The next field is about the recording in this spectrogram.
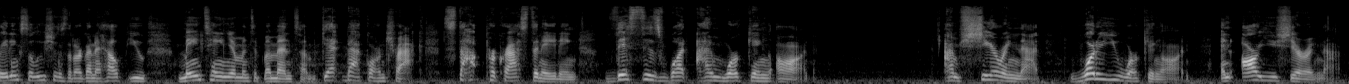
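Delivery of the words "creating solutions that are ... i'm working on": ordinary talk, nothing marked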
